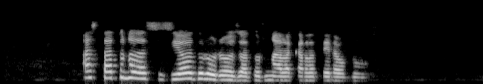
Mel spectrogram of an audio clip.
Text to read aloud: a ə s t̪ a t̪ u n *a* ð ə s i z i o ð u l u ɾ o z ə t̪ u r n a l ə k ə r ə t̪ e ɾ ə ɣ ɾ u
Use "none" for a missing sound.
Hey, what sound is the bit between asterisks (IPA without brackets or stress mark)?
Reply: ə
